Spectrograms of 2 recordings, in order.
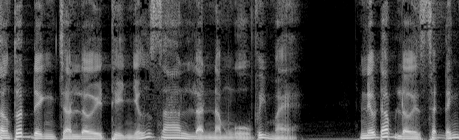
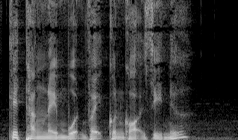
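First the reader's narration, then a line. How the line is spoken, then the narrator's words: Muttering. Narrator (Vietnamese): Nó liền lẩm bẩm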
